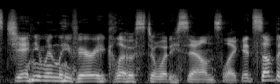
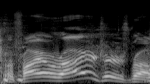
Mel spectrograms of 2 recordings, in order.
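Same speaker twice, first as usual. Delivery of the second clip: Bane impression; 2 semitones higher, slower than usual. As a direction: stretch it out as a mock masked-villain interrogation. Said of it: "he did the Bane voice for Chris Hansen".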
